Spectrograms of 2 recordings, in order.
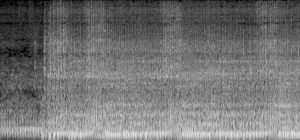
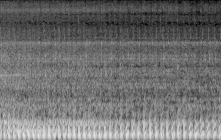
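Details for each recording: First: Yamaha Vega R New motorcycle: idle hunts up and down then engine dies; valve clearance closed up too tight by itself, attributed to carbon buildup from smoking engine, low oil and overheating, causing compression leak. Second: Yamaha Vega R New motorcycle after resetting too-tight valve clearance and adjusting carburetor idle screw: even steady thump idle, no hunting, does not stall; normal idle.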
